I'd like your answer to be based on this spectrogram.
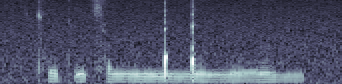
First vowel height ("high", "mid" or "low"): mid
